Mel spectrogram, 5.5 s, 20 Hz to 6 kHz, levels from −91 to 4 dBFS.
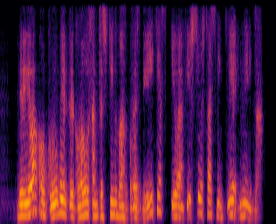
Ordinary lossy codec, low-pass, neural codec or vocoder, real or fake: AAC, 48 kbps; 5.4 kHz; codec, 16 kHz, 0.5 kbps, FreqCodec, smaller model; fake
